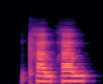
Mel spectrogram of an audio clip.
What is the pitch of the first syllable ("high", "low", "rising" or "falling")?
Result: low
